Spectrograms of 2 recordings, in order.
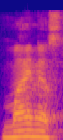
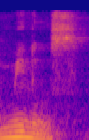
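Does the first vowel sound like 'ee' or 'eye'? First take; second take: eye; ee. First: The first vowel sounds like 'eye'. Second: The first vowel sounds like 'ee'. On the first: The speaker calls it wrong. "মাইনাস না" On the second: The speaker calls it right. "কিন্তু মিনুস"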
